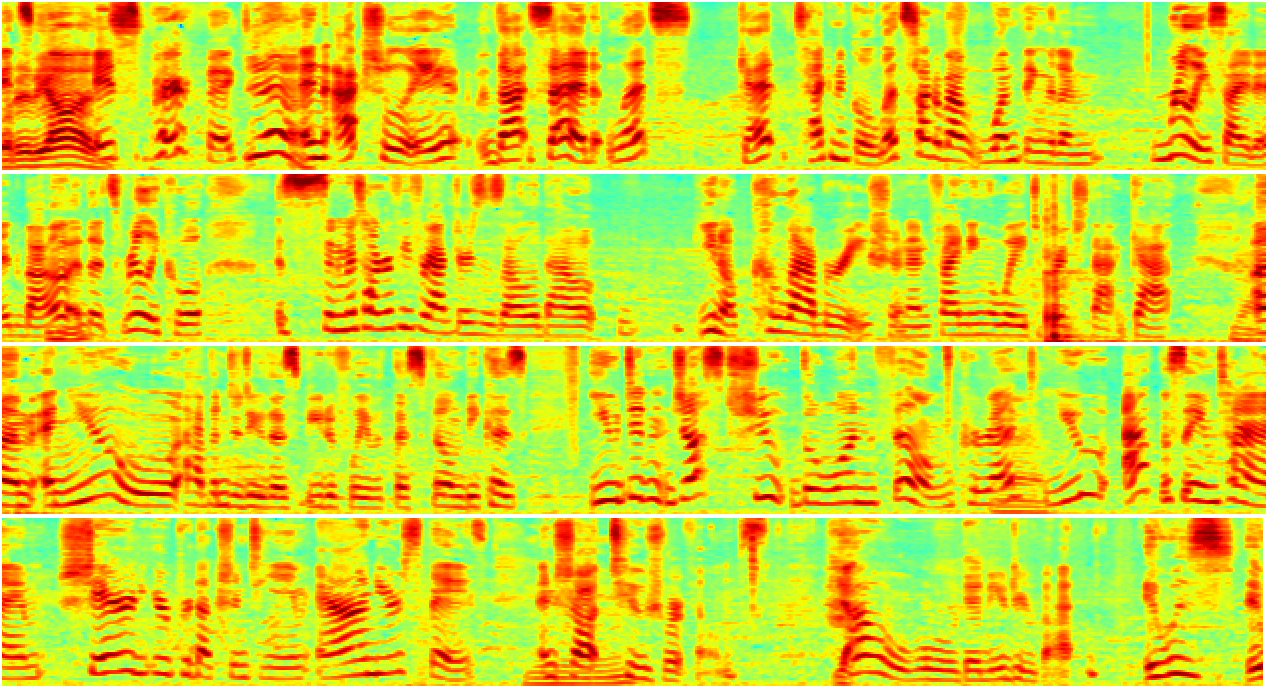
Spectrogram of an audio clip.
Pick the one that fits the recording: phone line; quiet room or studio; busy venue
busy venue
